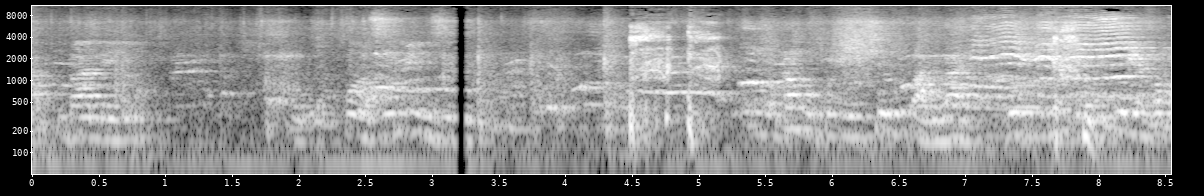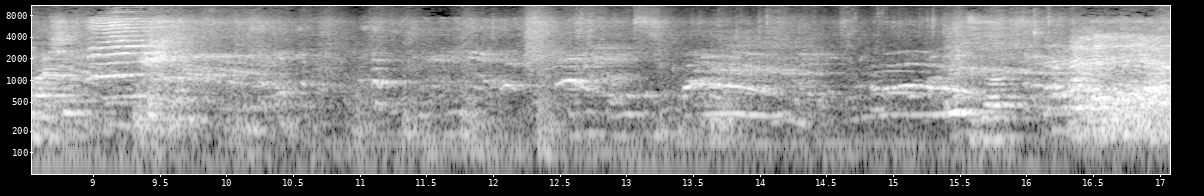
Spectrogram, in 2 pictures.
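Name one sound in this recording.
A crowd of women sings together in an echoing room.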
